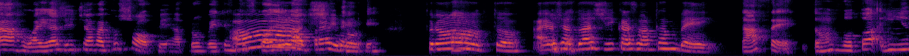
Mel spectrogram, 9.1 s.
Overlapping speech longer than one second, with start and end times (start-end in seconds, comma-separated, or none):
2.3-3.7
